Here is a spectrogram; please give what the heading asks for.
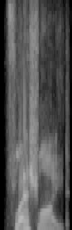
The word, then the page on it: flashlight: American English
